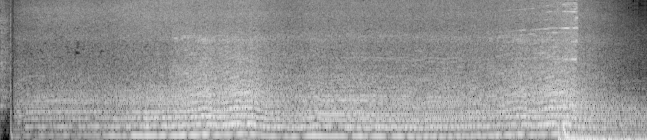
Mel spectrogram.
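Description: A steady, buzzy motor hum whose pitch wavers and rises slightly about two seconds in. Near the end it gives way to a low whoosh-and-boom.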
